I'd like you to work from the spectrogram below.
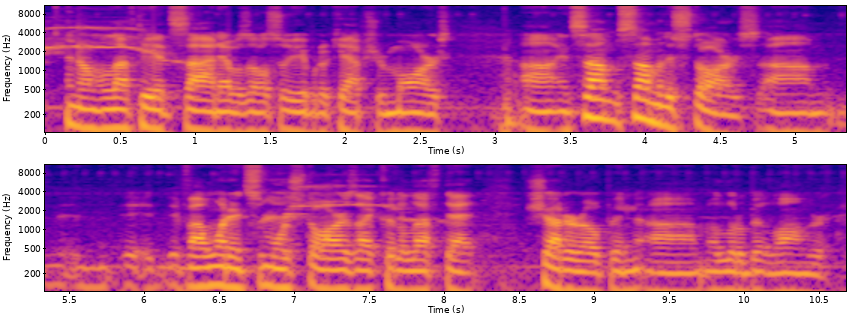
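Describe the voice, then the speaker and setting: This man's voice sits at a medium pitch, his delivery moderately paced. His intonation is fairly even, with noticeable noise in the background. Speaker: amateur photographer. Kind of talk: casual tutorial. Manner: monotone; hesitant, many fillers.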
